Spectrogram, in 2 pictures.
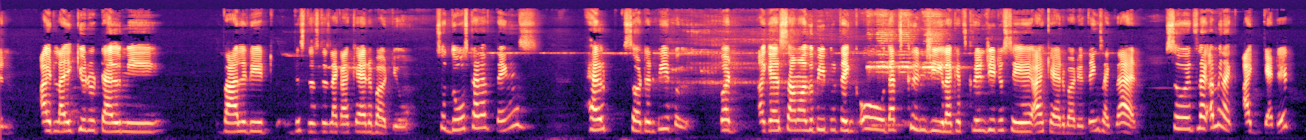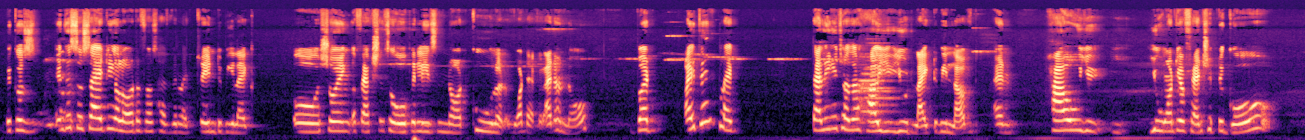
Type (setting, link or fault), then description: fault, background noise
